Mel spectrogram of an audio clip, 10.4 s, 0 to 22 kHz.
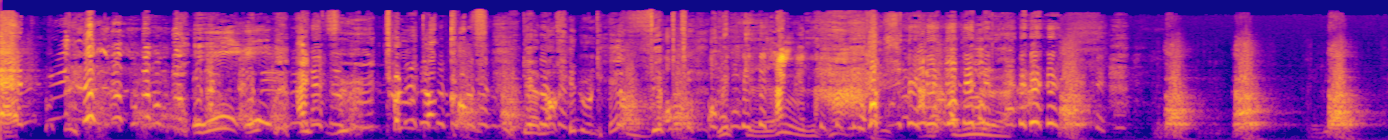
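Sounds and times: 
laughter: 0.0s - 8.6s
speech: 0.5s - 8.9s
dog barking: 0.8s - 1.3s, 3.5s - 4.0s, 7.9s - 10.4s.

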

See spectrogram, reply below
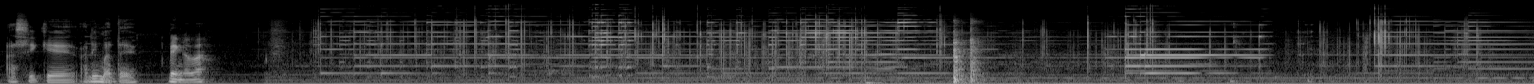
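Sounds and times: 
speech: 0.1s - 2.9s
sound balls with floating internal chimes ringing as the balls are moved: 3.0s - 15.3s.

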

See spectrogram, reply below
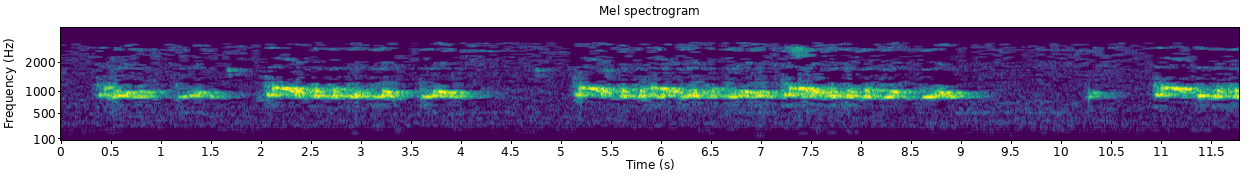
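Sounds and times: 
Spotted dove cooing: 0.4s - 4.2s, 5.1s - 9.2s, 10.3s - 11.7s.

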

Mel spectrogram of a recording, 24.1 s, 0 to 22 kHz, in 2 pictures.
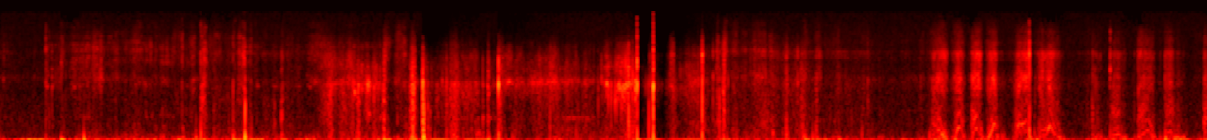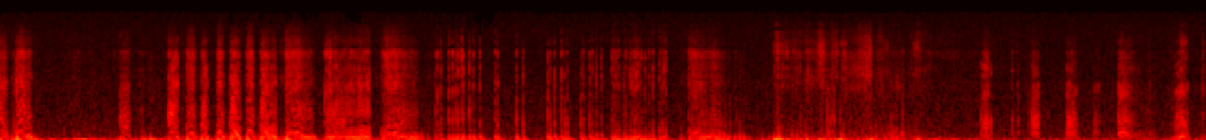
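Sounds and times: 
clip-on microphone rubbing against a pants zipper: 0.4s - 12.4s, 13.2s - 24.1s.

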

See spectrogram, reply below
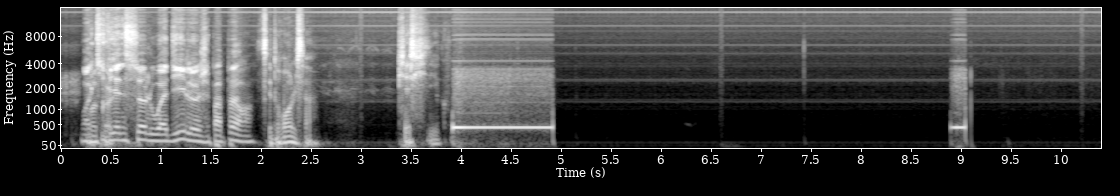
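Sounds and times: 
speech: 0.2s - 2.6s, 3.4s - 4.2s
ringing tone of an outgoing telephone call: 3.9s - 5.0s, 8.9s - 9.1s.

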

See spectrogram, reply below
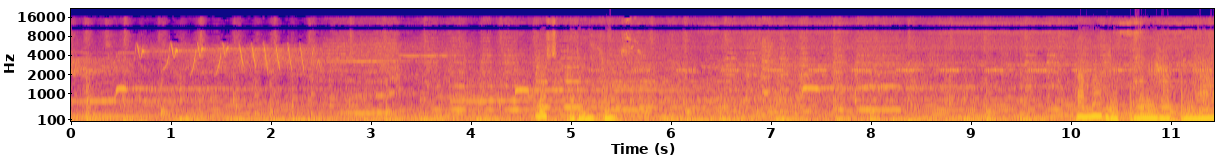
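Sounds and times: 
birds singing: 0.0s - 11.4s
speech: 4.7s - 5.6s.

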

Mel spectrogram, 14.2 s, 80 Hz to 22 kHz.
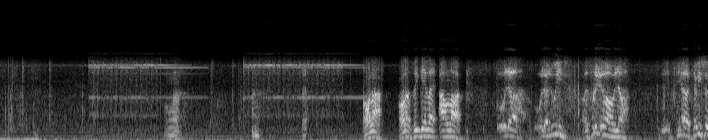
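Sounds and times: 
telephone ringing in a house with a sustained electronic ring: 1.8s - 7.6s
speech: 3.4s - 3.8s, 5.0s - 5.3s, 6.0s - 6.3s, 7.3s - 12.6s, 13.5s - 14.1s.

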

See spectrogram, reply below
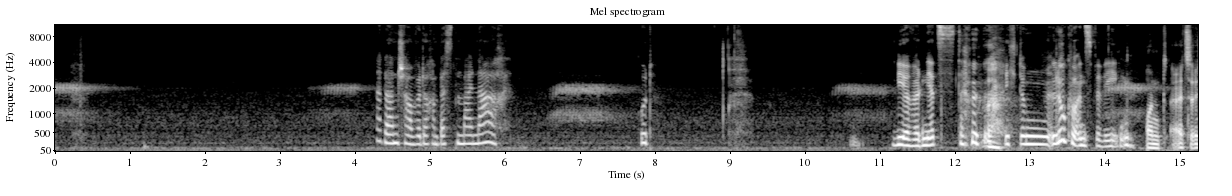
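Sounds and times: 
frog croaking with a steady buzzing croak: 0.0s - 1.0s, 3.4s - 4.4s, 6.6s - 7.9s, 10.3s - 11.4s, 14.0s - 15.0s
speech: 4.3s - 6.1s, 7.8s - 8.0s, 11.2s - 15.2s
laughter: 12.1s - 12.8s.

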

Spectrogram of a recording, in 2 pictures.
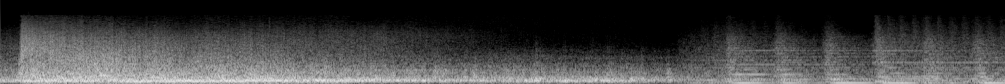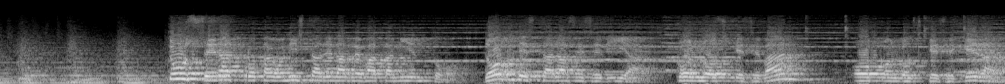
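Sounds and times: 
thunder rumbling: 0.0s - 16.8s
music: 6.8s - 20.0s
speech: 12.1s - 20.0s.

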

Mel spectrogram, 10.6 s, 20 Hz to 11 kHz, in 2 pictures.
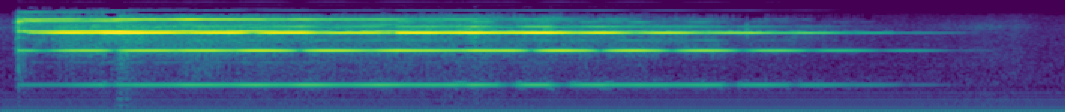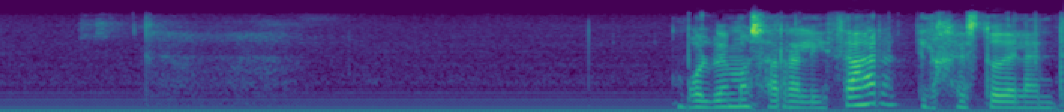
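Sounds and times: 
meditation bell struck during a guided breathing exercise: 0.0s - 4.8s
speech: 8.8s - 10.6s.

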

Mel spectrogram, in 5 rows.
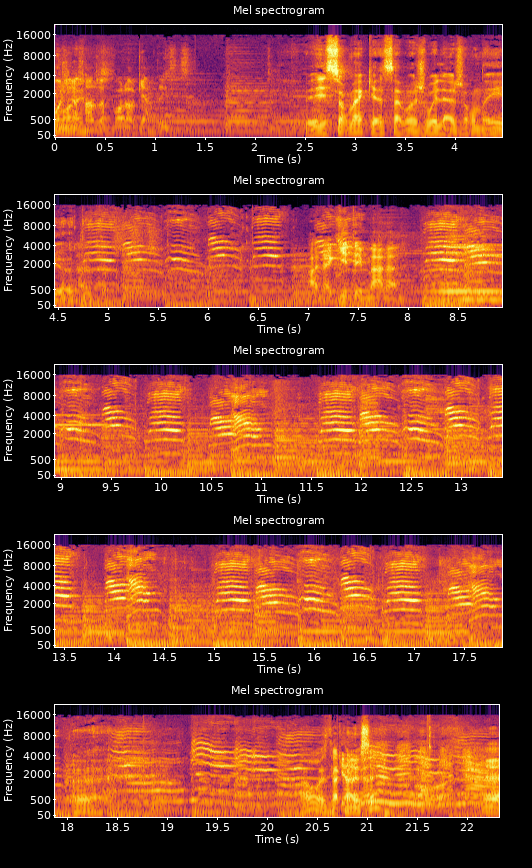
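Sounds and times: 
speech: 0.4s - 1.8s, 2.5s - 5.4s, 7.0s - 8.6s, 20.5s - 21.3s, 22.2s - 22.3s
many cats meowing: 4.7s - 22.3s.

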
